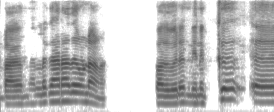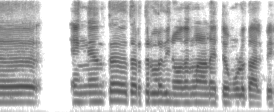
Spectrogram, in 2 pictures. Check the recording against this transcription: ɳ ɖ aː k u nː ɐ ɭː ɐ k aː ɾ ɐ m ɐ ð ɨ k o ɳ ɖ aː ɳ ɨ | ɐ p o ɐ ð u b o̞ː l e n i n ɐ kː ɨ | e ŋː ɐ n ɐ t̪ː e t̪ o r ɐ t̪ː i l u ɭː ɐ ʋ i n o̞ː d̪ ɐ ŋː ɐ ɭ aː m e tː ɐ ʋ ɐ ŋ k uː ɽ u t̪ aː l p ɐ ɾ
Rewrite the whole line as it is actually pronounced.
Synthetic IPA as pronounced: ɳ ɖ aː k u nː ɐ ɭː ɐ k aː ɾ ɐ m ɐ ð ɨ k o ɳ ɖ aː ɳ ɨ | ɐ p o ɐ ð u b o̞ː l e n i n ɐ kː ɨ | e ŋː ɐ n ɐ t̪ː e t̪ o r ɐ t̪ː i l u ɭː ɐ ʋ i n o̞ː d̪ ɐ ŋː ɐ ɭ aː ɳ e tː ɐ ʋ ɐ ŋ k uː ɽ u t̪ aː l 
